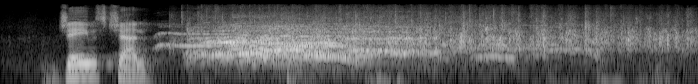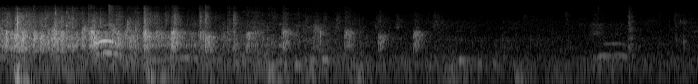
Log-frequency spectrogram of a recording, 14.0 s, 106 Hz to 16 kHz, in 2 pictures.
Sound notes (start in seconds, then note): 1.5 cheering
